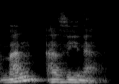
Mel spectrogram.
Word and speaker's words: من أذن: আজিনা, মান আজিনা, নুন সাকিনের পরে হামজা এসেছে, হামজাও কি ইজহার ছয় হরফের একটি হামজা, যার কারণে গুণা ছাড়া স্পষ্ট করে পড়তে হবে।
